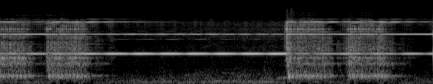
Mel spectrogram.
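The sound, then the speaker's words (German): A telephone rings with an incoming call in two double-ring bursts, each made of two short, bright trilling pulses, with a pause of about two seconds between the pairs. “Und mitten in dieser Adventszeit bekommt Lia Wiese einen Anruf ganz besonderen Inhalts.”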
